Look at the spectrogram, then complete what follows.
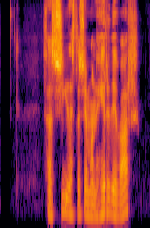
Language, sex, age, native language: Icelandic, male, 20-29, Icelandic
